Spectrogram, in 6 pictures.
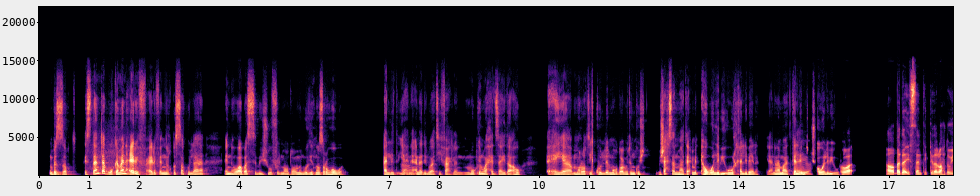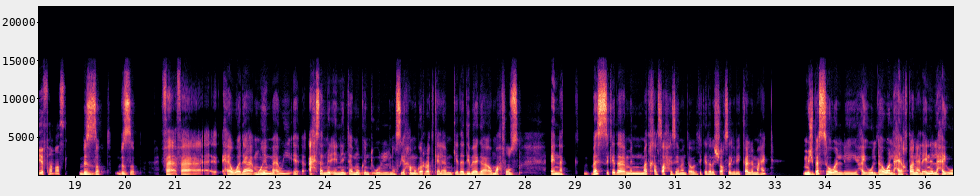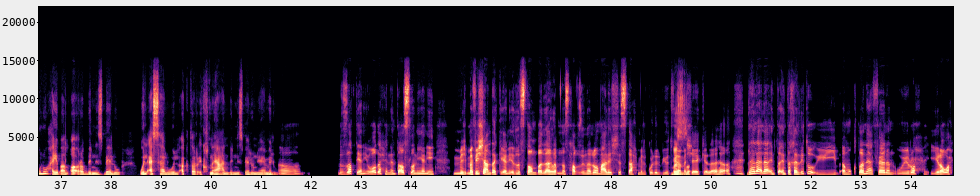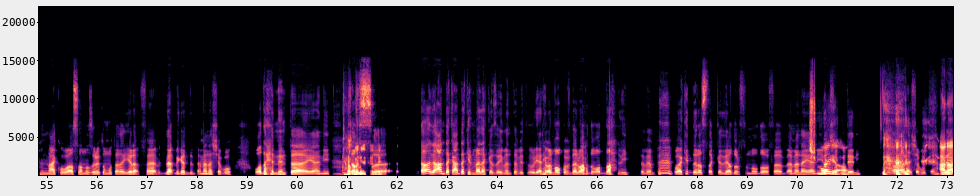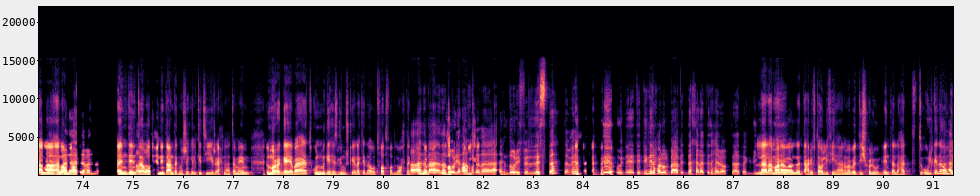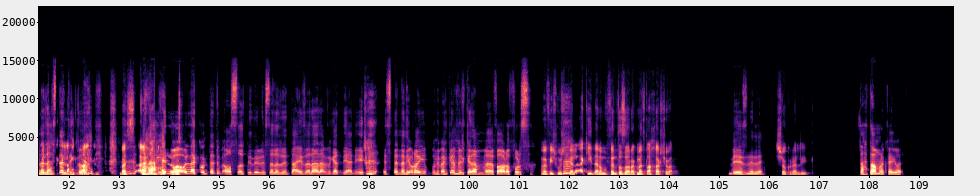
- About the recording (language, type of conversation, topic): Arabic, podcast, إزاي تقدر توازن بين إنك تسمع كويس وإنك تدي نصيحة من غير ما تفرضها؟
- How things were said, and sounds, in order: other background noise; other noise; in French: "شابوه"; laughing while speaking: "ربنا يخلّيك"; laughing while speaking: "يعني هو الموقف ده لوحده وضح لي تمام"; laugh; in French: "شابوه"; in French: "شابوه"; in English: "الليستة"; laugh; laughing while speaking: "وت تديني الحلول بقى بالدخلات الحلوة بتاعتك دي"; laugh; laughing while speaking: "أ أنا اللي هاستنتج لوحدي … في أقرب فرصة"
